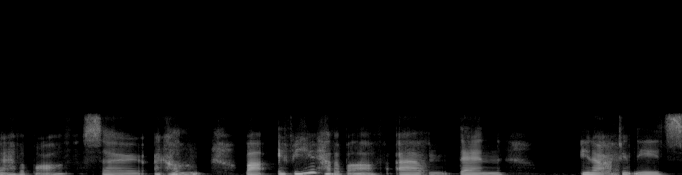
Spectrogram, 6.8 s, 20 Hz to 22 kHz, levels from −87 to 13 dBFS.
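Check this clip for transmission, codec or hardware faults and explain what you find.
Yes, there is VoIP packet loss concealed by the speech codec, at 1.75–1.98 s after "so I", at 4.17–4.32 s after "you have a bath", and at 5.99–6.22 s. The gaps are about 40 ms, 120 ms, and 160 ms scattered over 200 ms. The decoder extrapolates the last pitch and filter with falling gain, so the speech smears into a fading buzz.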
